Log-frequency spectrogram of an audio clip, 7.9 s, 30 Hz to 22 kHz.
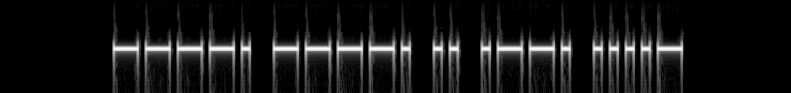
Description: Morse code, heard as a keyed tone, about 15 wpm, 700 Hz. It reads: 99IP4
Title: Code Groups - 5 Letter:Numbers - 15wpm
